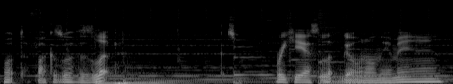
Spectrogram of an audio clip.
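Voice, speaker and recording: A man's voice: on the low side, fairly even intonation, normal speed, vocal fry. A man giving casual, laid-back live game commentary, muttering wry asides as he plays. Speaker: game streamer. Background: game music.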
